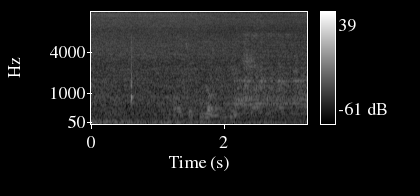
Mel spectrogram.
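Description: A pressure cooker on the stove vents a faint, steady hiss of steam while assam pedas cooks, with a few small clicks and rattles over the even rush.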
